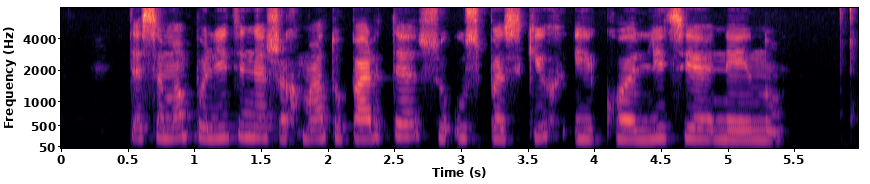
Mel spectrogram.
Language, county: Lithuanian, Vilnius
